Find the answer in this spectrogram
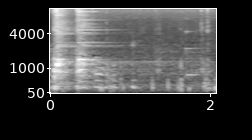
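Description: Toy piano keys struck by a baby's hands: two sharp notes in the first half-second, the second ringing briefly, then faint taps on the keys.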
